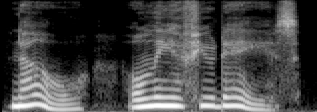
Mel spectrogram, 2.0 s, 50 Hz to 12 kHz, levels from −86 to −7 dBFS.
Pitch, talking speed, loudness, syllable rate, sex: 210 Hz, 150 wpm, -15 LUFS, 3.8 syllables/s, female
